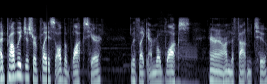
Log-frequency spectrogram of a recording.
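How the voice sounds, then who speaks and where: A man's voice with ordinary pitch variation at a moderate pace, music in the background. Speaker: gaming streamer. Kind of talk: let's play commentary. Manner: slurred words; casual, hesitant with fillers.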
